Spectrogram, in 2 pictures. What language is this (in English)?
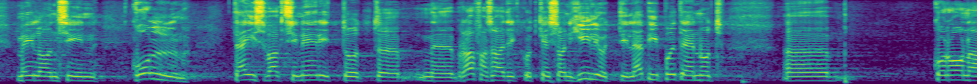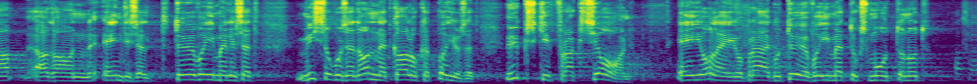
Estonian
